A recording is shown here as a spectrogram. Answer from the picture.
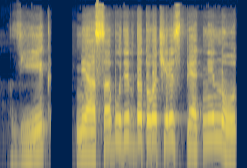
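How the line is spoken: Purring voice from above. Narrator (Russian): Мурлыкающий голос Линды, раздавшийся откуда-то сверху

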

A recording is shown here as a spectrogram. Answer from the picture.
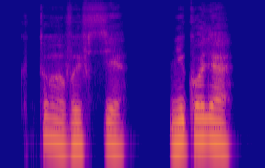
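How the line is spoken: Breathless. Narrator (Russian): выдохнула она

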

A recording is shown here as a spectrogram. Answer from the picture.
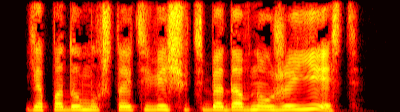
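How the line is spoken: Spoken amid laughter. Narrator (Russian): проговаривает Саша под взрыв всеобщего хохота

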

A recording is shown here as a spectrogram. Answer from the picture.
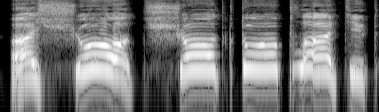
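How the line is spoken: Host yelling. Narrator (Russian): завопил хозяин

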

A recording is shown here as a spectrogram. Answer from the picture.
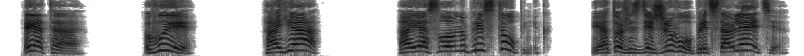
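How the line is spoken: Shout. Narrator (Russian): закричал

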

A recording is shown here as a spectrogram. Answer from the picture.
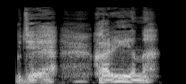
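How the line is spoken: Exhausted wheeze. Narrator (Russian): просипел мой провожатый, которого этот долгий путь изрядно вымотал

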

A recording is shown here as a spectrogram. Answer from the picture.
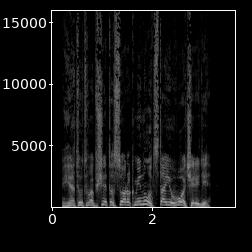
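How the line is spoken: Exclamation. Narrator (Russian): воскликнул кто-то

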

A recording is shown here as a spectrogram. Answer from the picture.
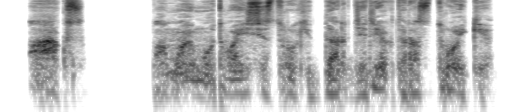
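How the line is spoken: Whisper. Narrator (Russian): прошептал мне княжич

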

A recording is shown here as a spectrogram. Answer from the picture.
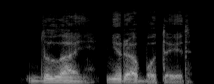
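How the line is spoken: Terrified whisper. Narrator (Russian): прошептал Зак в ужасе

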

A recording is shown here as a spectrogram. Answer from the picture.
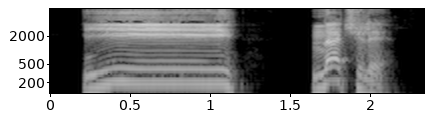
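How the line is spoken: Exclaimed. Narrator (Russian): воскликнула она

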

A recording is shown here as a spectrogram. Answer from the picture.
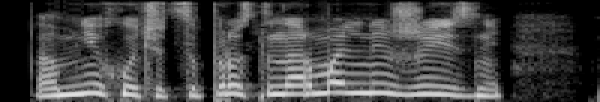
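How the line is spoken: Tearful exclamation. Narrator (Russian): воскликнул Джастин со слезами на глазах

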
